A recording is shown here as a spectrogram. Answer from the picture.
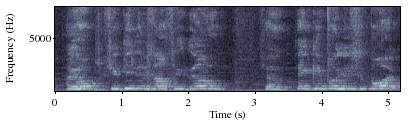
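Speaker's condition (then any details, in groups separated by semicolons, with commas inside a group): Cerebral palsy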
